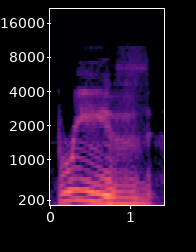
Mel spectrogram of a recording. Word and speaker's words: breathe: suit breathe same thing breath is a noun take a breath unvoiced but when you change it into a verb the vowel changes and it becomes breathe I am breathing with a voiced th now let's do some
